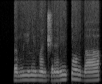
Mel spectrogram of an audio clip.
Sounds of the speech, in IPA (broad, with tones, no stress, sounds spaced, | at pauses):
ə˨ m iː˧ l ĩ˧ v ã˧ d͡ʒ ə˨ ɾ ɛ̃˧ ɾ ĩ˦˨ k͡p ɔ̃˦ ɡ͡b a˨˦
